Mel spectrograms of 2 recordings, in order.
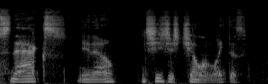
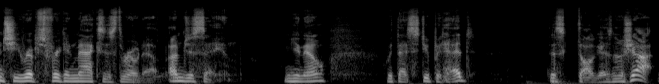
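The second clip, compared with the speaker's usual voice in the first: usual speaking voice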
